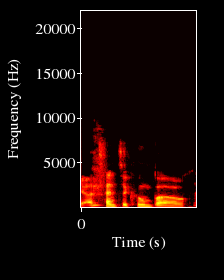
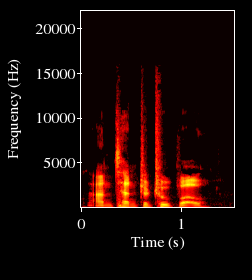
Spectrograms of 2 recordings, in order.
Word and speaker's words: Antetokounmpo: say it with me, Antetokounmpo. – Antetokounmpo. – That's better. That's getting better. It's getting there.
